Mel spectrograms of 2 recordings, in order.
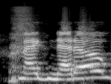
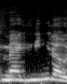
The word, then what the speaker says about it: Magneto: it is wilsa okay i pronounce it magneto with a short e y magnets magneto he pronounces it magneto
